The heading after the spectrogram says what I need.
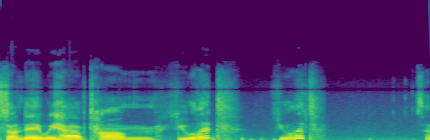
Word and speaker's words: Hewlett: Hewlett? Is that how I say his name, guys? Tom Hewlett. Right? Yeah, Tom Hewlett, formerly of Konami, now at Way Forward.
